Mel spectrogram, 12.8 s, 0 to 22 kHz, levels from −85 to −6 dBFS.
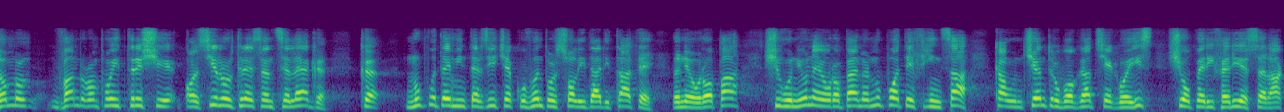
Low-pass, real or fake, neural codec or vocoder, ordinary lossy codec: none; fake; codec, 16 kHz, 0.8 kbps, ZipCodec; none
